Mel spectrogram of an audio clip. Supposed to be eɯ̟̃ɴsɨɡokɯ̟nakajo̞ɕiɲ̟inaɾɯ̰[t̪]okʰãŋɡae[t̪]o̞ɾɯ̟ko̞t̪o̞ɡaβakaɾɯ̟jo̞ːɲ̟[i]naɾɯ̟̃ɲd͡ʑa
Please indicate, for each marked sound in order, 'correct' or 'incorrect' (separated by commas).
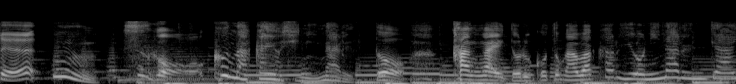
correct, correct, correct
